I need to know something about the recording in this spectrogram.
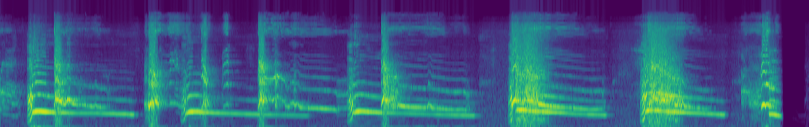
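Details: Dog rooing over and over: about eight drawn-out howls, each opening with a quick rising swoop and then gliding gently downward. Some are broken by short yips, and the later howls sound rougher and breathier.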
